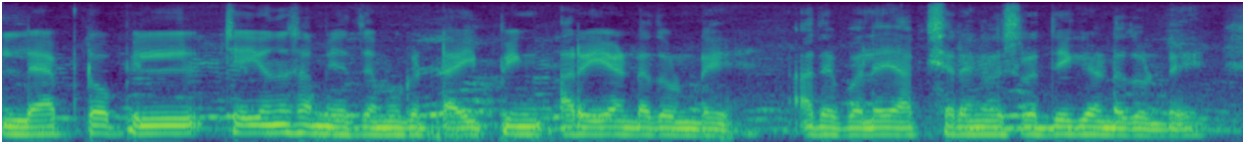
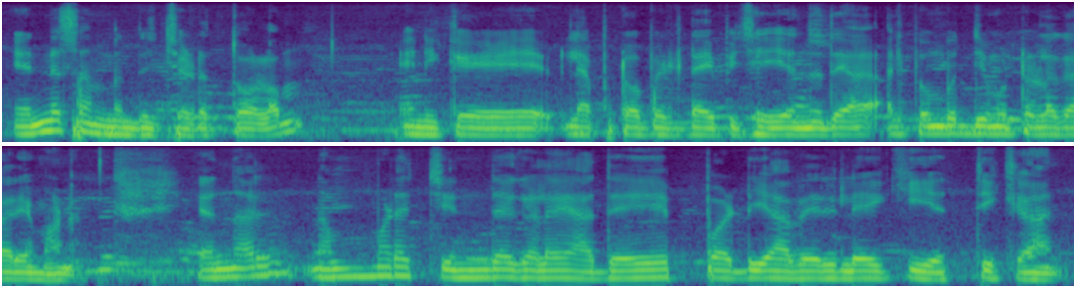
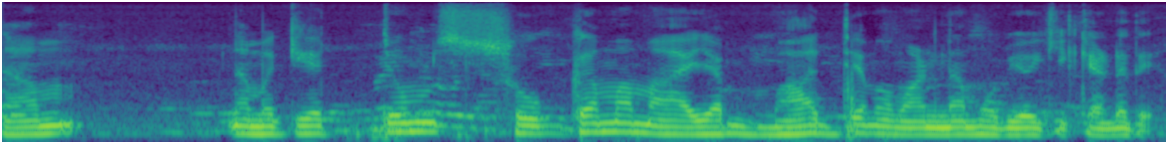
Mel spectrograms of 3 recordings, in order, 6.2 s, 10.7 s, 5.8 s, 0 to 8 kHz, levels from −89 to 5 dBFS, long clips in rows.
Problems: none marked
